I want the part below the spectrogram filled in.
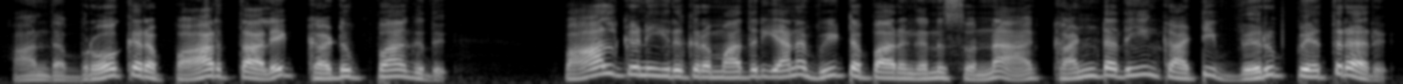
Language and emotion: Tamil, angry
